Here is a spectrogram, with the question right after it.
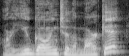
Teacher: I can end a sentence but with a bit of uptalk. I can raise the frequency of my speech, the pitch of my speech, to indicate a question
